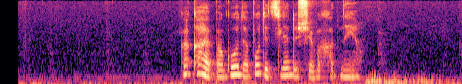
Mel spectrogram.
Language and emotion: Russian, sad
